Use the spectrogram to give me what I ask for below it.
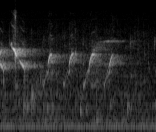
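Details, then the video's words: Canary giving a short phrase of five rising swept chirps about two tenths of a second apart, fading at the end; low hum in the background. "canário cantando muito"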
